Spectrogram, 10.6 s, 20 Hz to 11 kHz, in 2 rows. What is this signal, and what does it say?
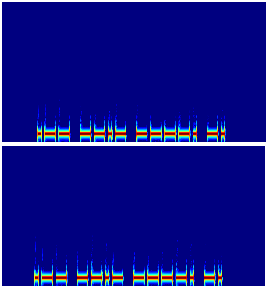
Morse code, heard as a keyed tone, about 17 wpm, 700 Hz. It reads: WQ9N WQ9N
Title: USA Call Signs - 4 Characters - Repeated 2x - 17wpm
